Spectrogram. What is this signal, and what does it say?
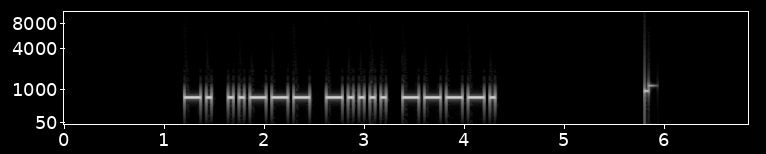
Morse code, heard as a keyed tone, about 22 wpm, 700 Hz. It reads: N269
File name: practice / 22wpm / Four Letter-Number Combinations - 22wpm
